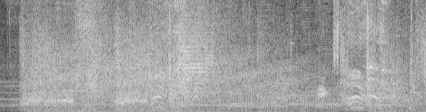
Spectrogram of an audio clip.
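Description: Video game combat hits land on a sword-and-shield enemy with a flame body: harsh crashing impacts and metallic whacks mixed with quick swooshes, loud and continuous with scattered bright chiming effects.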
